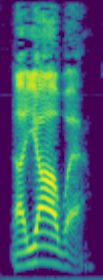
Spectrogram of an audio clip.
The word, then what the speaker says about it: Yahweh: Yahweh is how we would kind of pronounce it, although we still don't know what the vowels were because there were no vowels in the original Hebrew.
